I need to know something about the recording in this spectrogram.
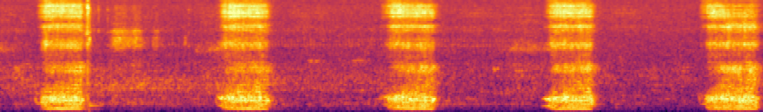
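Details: Steady snoring from a sleeping dog: five rough, throaty breaths in a regular rhythm, one roughly every two seconds, with near silence in between.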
